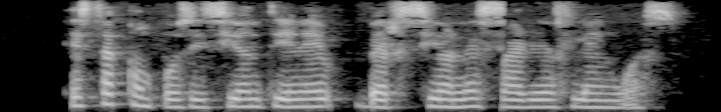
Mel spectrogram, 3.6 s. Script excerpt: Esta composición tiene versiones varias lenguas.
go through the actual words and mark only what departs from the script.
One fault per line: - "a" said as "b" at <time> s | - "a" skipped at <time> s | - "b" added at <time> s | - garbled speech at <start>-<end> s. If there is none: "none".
none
